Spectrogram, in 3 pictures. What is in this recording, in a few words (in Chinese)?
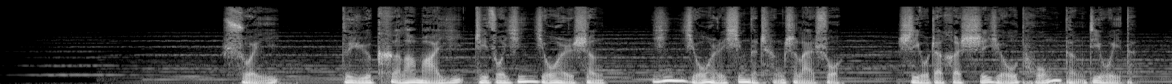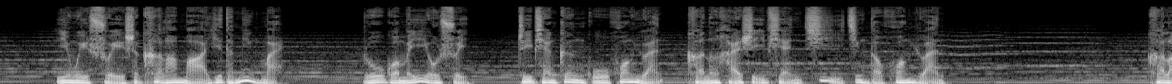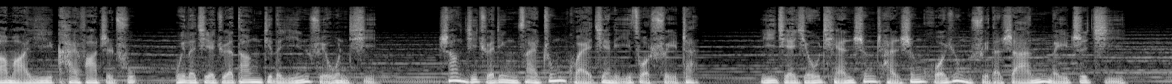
男 宣传旁白 讲解; 男35-历史感强 高端大气; 克拉玛依的饮水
